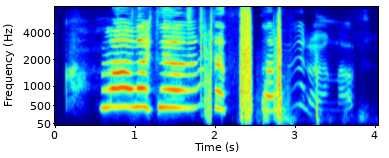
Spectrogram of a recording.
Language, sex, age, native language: Icelandic, female, 12, Icelandic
